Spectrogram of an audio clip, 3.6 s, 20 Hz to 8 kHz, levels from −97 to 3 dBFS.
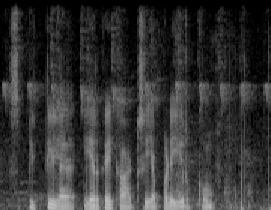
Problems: background sounds at intervals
